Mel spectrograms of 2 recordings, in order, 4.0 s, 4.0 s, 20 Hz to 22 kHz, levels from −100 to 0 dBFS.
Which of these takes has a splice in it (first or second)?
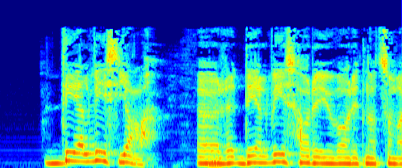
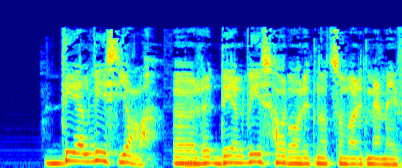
second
